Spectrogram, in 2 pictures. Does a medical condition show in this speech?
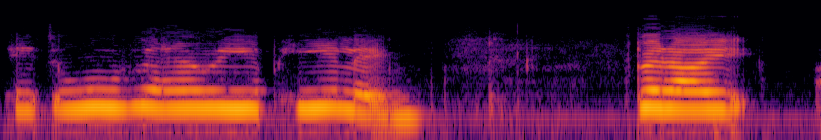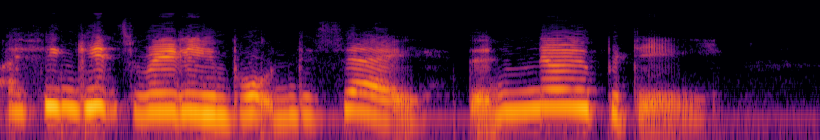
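Yes: mild cerebral palsy; since birth, hands and arms, notable arm tremors, poor coordination, writing difficult, can walk.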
